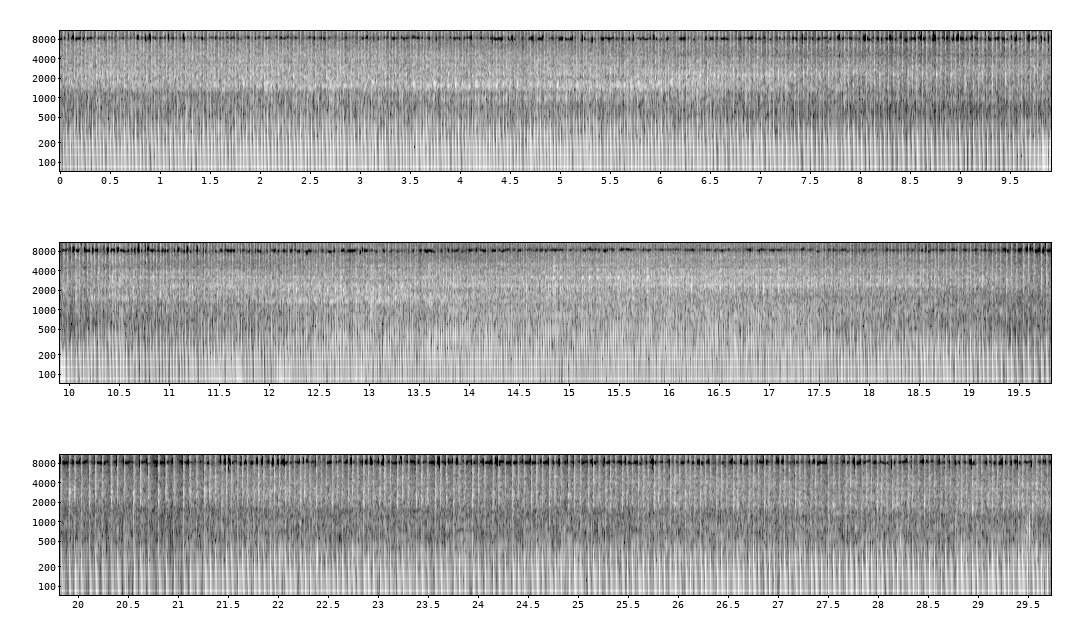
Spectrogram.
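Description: A home-built three-cylinder compressed-air engine running steadily under load as it drives a lawnmower: a rapid pulsing of exhaust air with a continuous hiss.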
